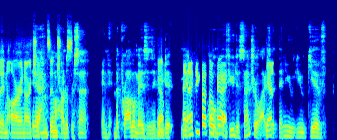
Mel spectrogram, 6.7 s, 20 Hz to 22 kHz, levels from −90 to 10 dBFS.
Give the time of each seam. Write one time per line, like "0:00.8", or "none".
none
